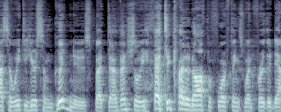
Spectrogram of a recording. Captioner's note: chuckles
